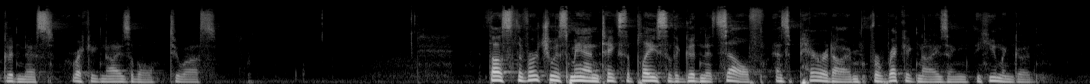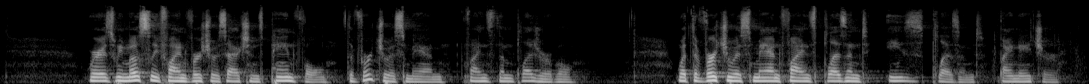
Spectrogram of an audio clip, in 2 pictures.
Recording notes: Recording of a lecture given on September 9, 2016. As part of the Formal Lecture Series.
